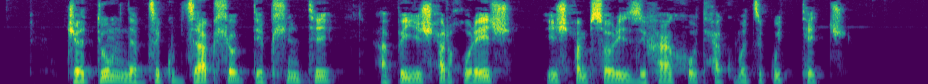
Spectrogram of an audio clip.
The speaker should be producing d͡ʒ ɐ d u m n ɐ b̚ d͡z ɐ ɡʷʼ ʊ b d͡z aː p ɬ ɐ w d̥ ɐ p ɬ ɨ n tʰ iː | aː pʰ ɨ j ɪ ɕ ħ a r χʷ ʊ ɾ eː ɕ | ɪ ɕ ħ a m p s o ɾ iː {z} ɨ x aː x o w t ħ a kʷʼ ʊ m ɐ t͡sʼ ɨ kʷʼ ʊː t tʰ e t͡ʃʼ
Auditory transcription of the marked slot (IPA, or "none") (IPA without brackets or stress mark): z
